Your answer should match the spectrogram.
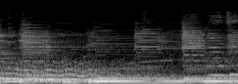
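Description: A live band playing, guitar and electric bass to the fore, with only a little singing.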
